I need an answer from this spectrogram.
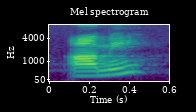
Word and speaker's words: Ami: of uh pronunciation of my name is AME Ami not Amy Ami OMG fanfiction writing scream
